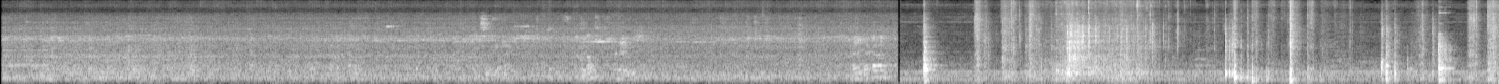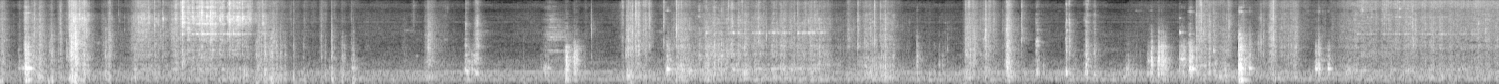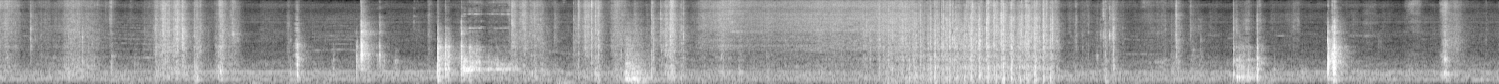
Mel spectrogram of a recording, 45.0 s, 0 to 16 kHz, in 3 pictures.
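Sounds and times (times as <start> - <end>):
containers clinking and knocking: 13.8 - 18.6, 20.4 - 24.3.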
